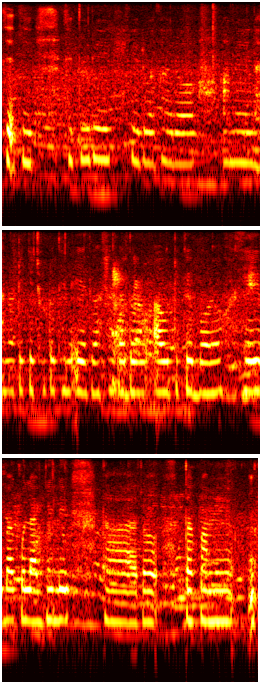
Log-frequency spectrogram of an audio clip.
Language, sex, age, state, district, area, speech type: Odia, female, 18-30, Odisha, Nuapada, urban, spontaneous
